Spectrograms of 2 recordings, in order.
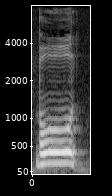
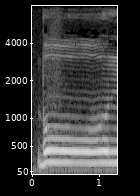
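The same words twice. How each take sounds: First: The final n sound is barely touched. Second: The final n sound is clearly pronounced. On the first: The speaker calls it wrong. "नून को टच करके उसकी sound clear नहीं की और छोड़ दिया" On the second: The speaker calls it right. "बून के बाद नून जो है उसकी साउंड आनी चाहिए, बून ऐसे"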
